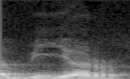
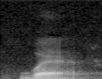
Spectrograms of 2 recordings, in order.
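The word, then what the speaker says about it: where: ಮಾಡಬೇಕಾದ್ರೆನು ಕರೆಕ್ಟಾಗಿ ಯೋಚನೆ ಮಾಡಬೇಕು ಇದನ್ನ ವಿಯರ್ ಅಂತ ಹೇಳೋದಲ್ಲ ವಿಆರ್ ಅಲ್ಲ ವೇರ್ ವೇರ್ ಅಂದ್ರೆ ಧರಿಸು ಸರ್ ವೇರ್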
